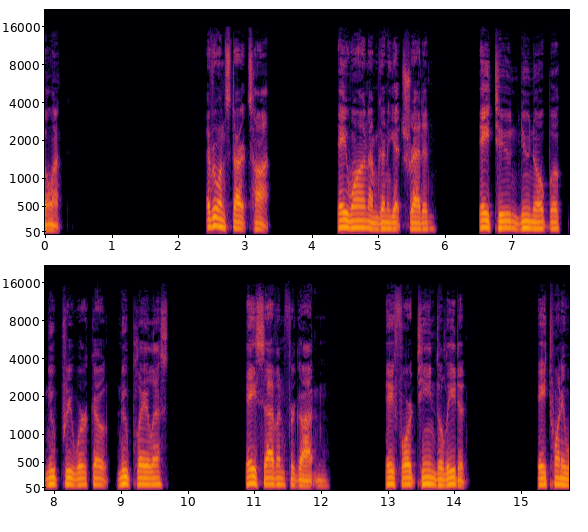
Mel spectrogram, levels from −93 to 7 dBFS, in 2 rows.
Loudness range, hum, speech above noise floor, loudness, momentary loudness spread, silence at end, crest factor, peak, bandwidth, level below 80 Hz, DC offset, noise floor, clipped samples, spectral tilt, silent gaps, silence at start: 4 LU; none; over 72 dB; -19 LUFS; 10 LU; 0 s; 16 dB; -4 dBFS; 13 kHz; -52 dBFS; under 0.1%; under -90 dBFS; under 0.1%; -7 dB/octave; none; 0 s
